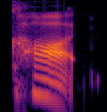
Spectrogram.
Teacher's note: for more general american english that most people are using it's just ah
